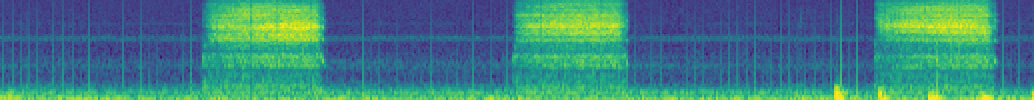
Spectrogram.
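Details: Nestling owl in a monitored wild nest box in Israel, being fed and gulping down a jird whole; three harsh, breathy screeches repeated roughly every two and a half seconds, with sharp knocks and scuffing near the end.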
